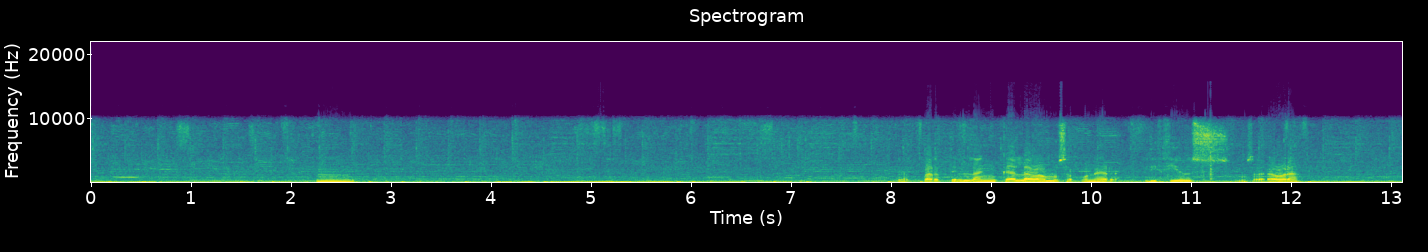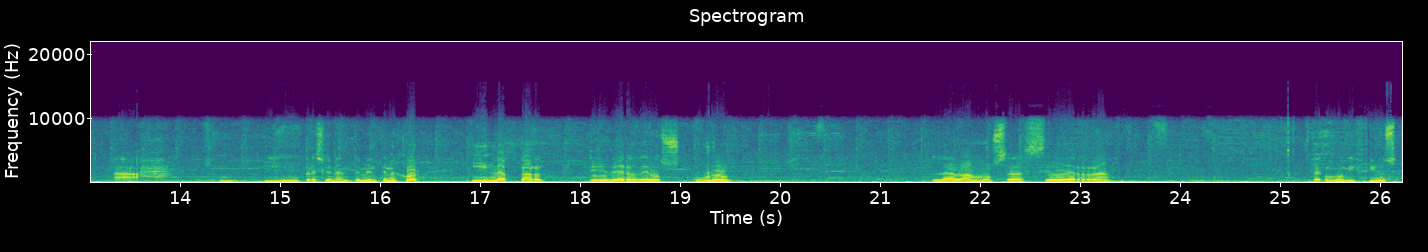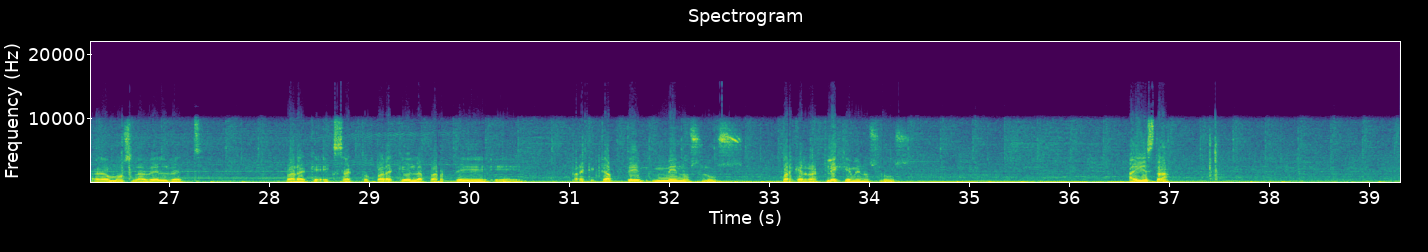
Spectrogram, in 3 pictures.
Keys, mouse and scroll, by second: 1.3 right click, 1.9 right click, 2.9 right click, 3.4 right click, 5.8 click, 7.1 click, 8.9 click, 10.1 click, 11.2 F12, 15.5 Escape, 16.2 right click, 18.5 click, 20.2 click, 25.7 click, 26.6 F12, 31.1 Escape, 32.3-34.0 drag, 32.3-34.0 middle drag, 34.7-36.6 drag, 34.7-36.6 middle drag, 37.5 F12, 37.7 scroll up 1.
